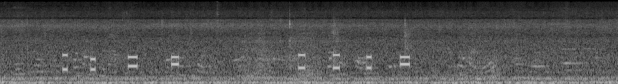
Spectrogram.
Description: DTMF, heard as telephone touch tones, dialled by hand, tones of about 80 ms, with phone line noise and the noise of a crowd indoors. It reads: 3180 6650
